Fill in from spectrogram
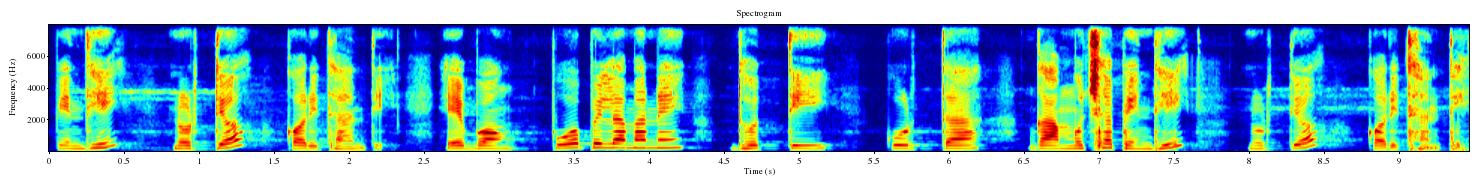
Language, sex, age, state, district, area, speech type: Odia, female, 30-45, Odisha, Jajpur, rural, spontaneous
